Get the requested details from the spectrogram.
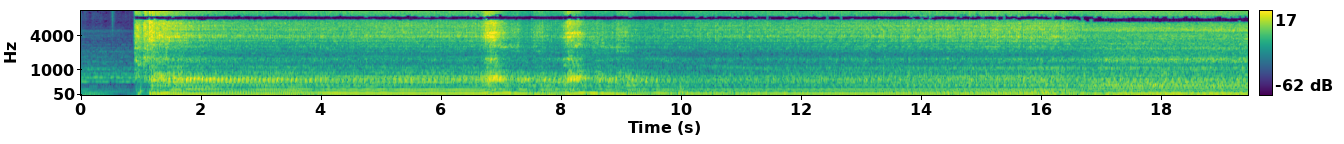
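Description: A car exhaust idles with a deep, steady rumble.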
